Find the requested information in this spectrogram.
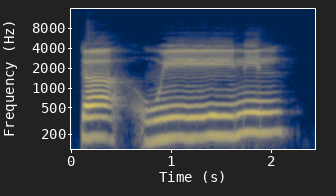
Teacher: Bukan ta'wilil tapi ta'wilil. Lam balik kasrah bunyi li, bukan bunyi le ya.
